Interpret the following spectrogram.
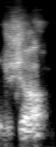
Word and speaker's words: je: The pronunciation is je, the spelling is J-E.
